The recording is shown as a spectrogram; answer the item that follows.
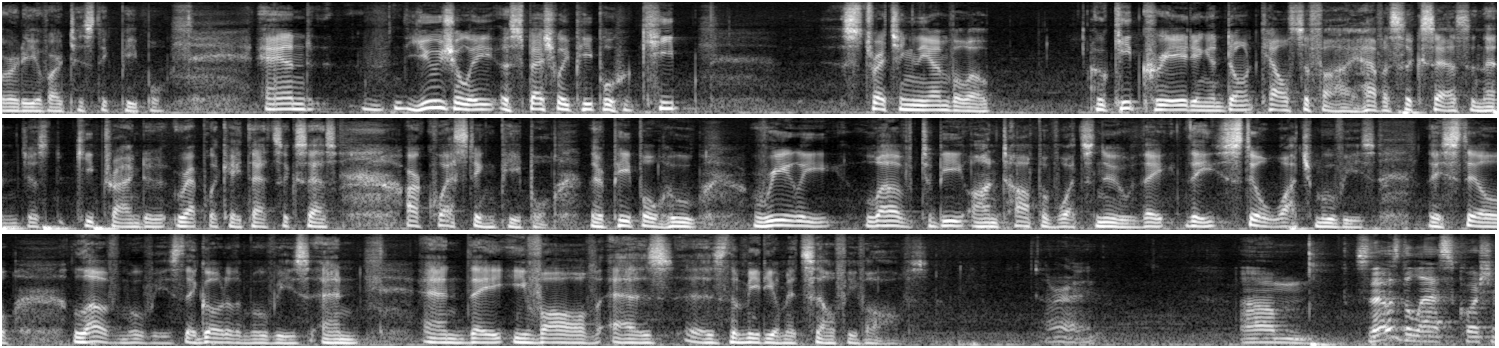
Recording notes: LIVE from the Motor City Legacy Horror Convention in Detroit Michigan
